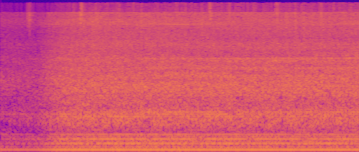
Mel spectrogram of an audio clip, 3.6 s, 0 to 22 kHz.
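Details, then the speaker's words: 2002 Lennox Elite series 3 or 3.5 ton AC, outdoor unit, first start of season: quiet, then within half a second a steady low hum with even whir as the Copeland scroll compressor starts; clean normal startup. "and she's off hear the copeland scroll coming on"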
